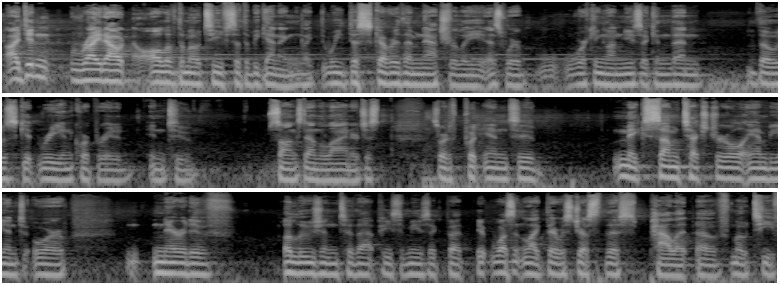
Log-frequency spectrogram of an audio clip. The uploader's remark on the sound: This episode was recorded on November 15th at The Arts at The Armory in Somerville, MA during the 5th stop of the Fossio et Satio tour.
